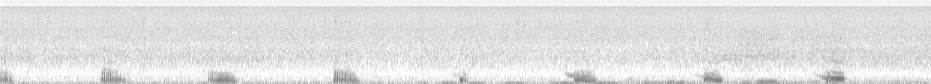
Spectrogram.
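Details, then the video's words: Domestic cat dreaming in its sleep: soft, low, breathy grunts in a quiet room, eight short bursts each about half a second long, spaced roughly one and a half seconds apart in a steady rhythm. "Cat Dreaming"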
